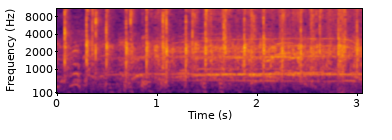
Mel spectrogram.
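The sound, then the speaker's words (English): An audience applauds an audience volunteer, with many hands clapping in a dense, steady patter that builds slightly and holds for a few seconds, mixed with some voices and cheering from the crowd. “A round of applause for our wonderful audience volunteer.”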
